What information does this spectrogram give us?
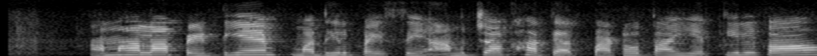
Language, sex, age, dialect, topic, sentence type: Marathi, female, 60-100, Standard Marathi, banking, statement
